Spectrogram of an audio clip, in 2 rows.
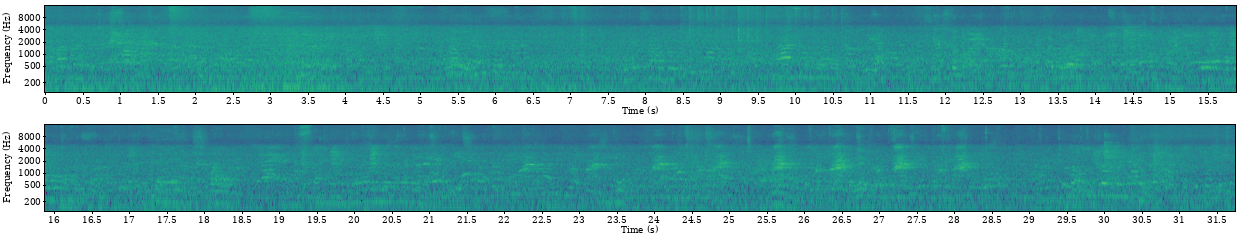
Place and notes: Porto, mercado do Bolhao - mercado do bolhao, closing time
walk at mercado do bolhao, porto. closing time, cleanup, market is almost empty. (binaural, use headphones)
Oporto, Portugal, 11 October, 16:50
